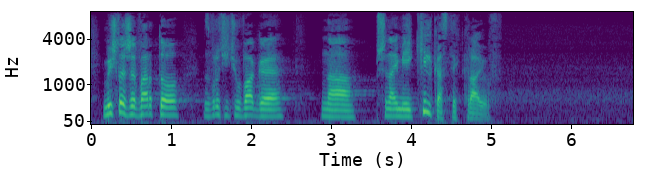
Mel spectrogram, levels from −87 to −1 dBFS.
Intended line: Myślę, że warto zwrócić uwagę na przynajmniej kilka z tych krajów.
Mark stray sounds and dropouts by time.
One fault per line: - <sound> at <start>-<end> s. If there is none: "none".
none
